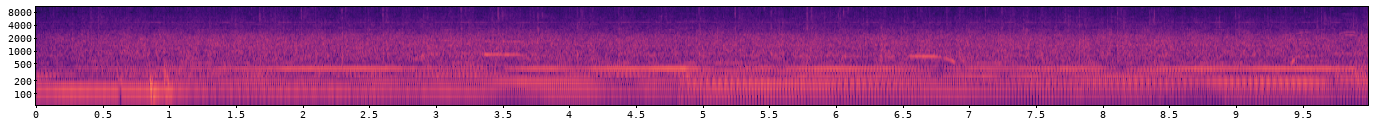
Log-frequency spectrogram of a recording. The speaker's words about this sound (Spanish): Dale el mayor, el mayor aplauso al Señor de señores, al Rey de Reyes.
